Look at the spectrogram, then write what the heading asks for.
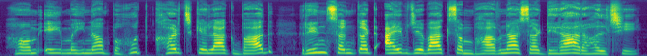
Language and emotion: Maithili, fearful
